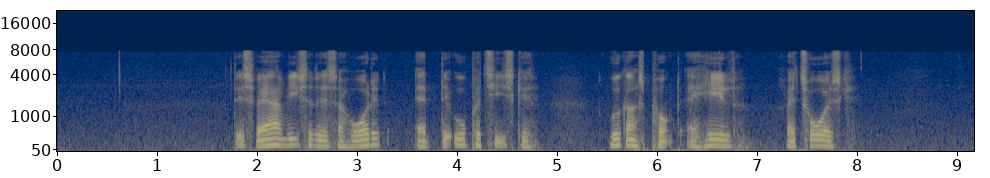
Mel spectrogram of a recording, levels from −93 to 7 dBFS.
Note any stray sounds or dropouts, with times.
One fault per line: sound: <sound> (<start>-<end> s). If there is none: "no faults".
no faults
